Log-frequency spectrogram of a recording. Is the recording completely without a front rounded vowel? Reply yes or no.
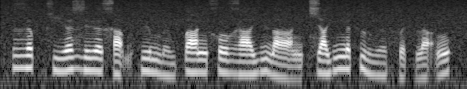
yes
